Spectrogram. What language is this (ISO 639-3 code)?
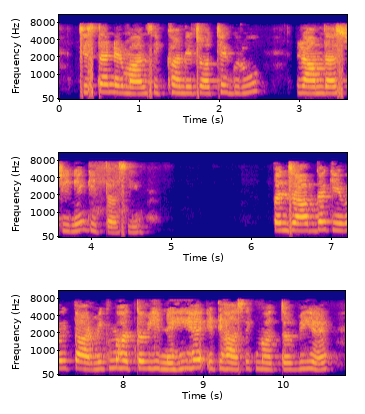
pan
